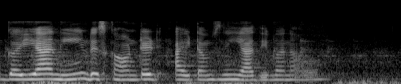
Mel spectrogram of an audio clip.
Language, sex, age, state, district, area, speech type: Gujarati, female, 18-30, Gujarat, Surat, urban, read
